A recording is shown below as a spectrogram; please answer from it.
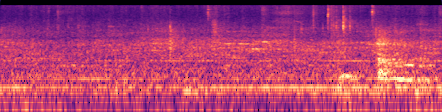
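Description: Steady hum of desktop computers in a small room, with a few faint clicks and a brief louder sound near the end.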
